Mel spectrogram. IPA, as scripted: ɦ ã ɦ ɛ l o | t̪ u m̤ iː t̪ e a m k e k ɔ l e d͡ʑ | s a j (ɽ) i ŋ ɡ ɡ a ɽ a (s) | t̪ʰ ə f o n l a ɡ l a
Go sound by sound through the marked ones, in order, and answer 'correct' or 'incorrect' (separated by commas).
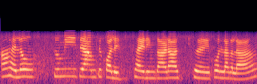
correct, correct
